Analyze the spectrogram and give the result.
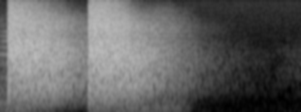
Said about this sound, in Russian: Он выстрелил и промахнулся. Я выстрелил почти одновременно с ним, и он рухнул на пол.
